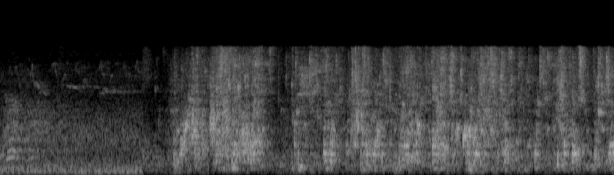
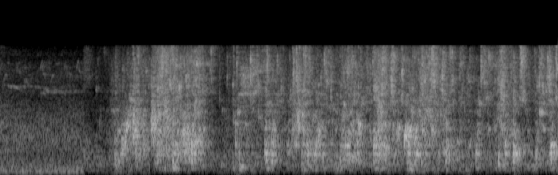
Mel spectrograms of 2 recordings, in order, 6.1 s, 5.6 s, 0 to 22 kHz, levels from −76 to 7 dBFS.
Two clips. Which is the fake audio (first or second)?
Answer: second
